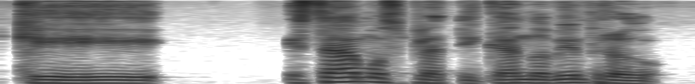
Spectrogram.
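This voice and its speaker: Man, talk show host, animated and exclamatory, mellow tone, dry sound. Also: medium pitch, normal speed, no room sound. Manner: animated and exclamatory, warmly thanking viewers. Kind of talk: live show chat reading viewer comments.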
